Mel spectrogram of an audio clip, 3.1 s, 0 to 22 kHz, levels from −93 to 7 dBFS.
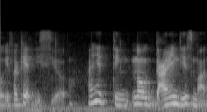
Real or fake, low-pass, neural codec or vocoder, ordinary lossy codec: real; none; none; none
